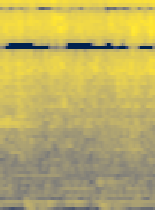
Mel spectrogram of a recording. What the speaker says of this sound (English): How good's an outdoor shower?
